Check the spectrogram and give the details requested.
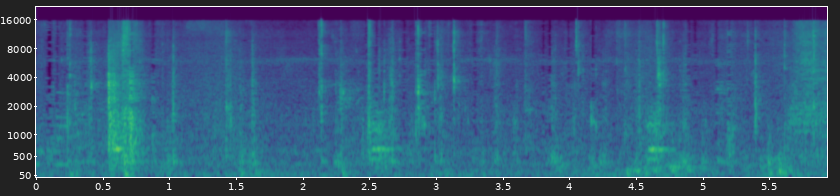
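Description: Close-up mouth sounds of a person eating crunchy food: chewing and crunching in short, sharp clicks, the loudest crunch about half a second in.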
